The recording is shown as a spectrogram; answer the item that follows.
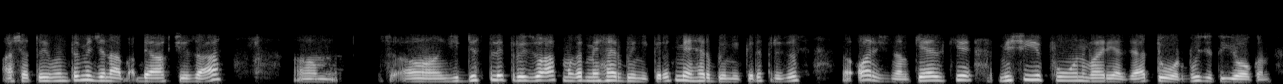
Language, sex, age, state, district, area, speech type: Kashmiri, male, 30-45, Jammu and Kashmir, Kupwara, rural, conversation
